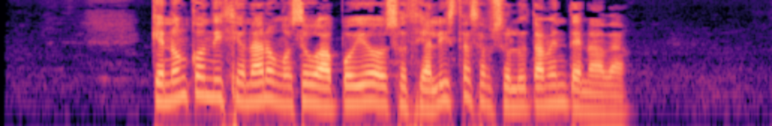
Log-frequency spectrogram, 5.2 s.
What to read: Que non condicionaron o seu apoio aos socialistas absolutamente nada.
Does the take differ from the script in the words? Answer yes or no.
no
